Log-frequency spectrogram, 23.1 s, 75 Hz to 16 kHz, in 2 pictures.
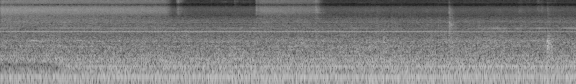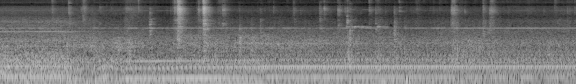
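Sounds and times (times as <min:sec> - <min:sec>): diesel bus engine idling: 0:00.0 - 0:15.0.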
